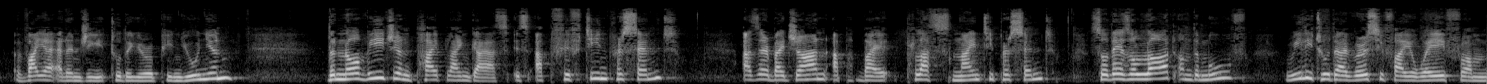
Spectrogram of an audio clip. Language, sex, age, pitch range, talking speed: English, female, 50-69, 195-250 Hz, 120 wpm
